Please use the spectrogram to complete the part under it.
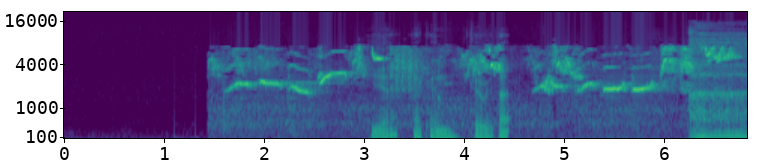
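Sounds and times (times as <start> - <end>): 
blackbird singing: 1.4 - 6.8
speech: 3.1 - 4.8, 6.2 - 6.8.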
